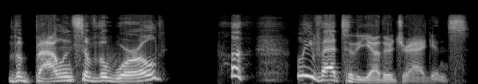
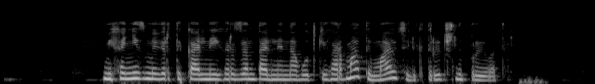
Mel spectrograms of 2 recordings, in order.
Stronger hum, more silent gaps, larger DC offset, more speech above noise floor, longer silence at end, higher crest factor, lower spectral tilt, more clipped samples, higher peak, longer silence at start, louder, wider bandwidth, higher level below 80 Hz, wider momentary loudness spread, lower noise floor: neither; neither; neither; about the same, 44 dB vs 47 dB; second, 0.1 s vs 0.55 s; about the same, 16 dB vs 16 dB; about the same, -3.5 dB/octave vs -4.5 dB/octave; neither; first, -2 dBFS vs -12 dBFS; second, 0.1 s vs 1.05 s; first, -16 LUFS vs -27 LUFS; first, 11 kHz vs 8 kHz; first, -56 dBFS vs -62 dBFS; about the same, 10 LU vs 8 LU; second, -60 dBFS vs -73 dBFS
